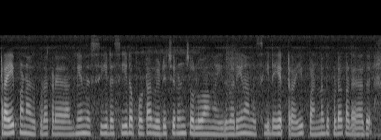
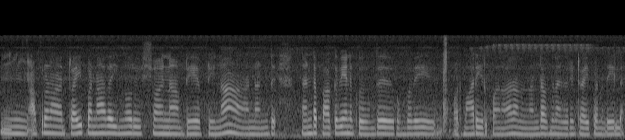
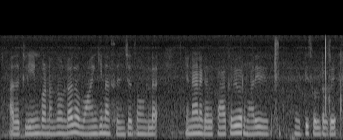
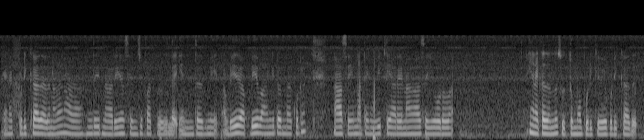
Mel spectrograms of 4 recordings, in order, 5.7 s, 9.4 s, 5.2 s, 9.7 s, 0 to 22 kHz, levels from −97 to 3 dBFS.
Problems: low volume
